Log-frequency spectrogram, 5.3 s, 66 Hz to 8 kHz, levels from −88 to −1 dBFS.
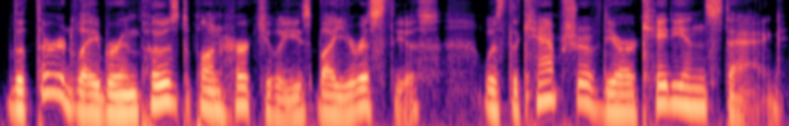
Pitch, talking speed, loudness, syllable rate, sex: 130 Hz, 170 wpm, -17 LUFS, 5.5 syllables/s, male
